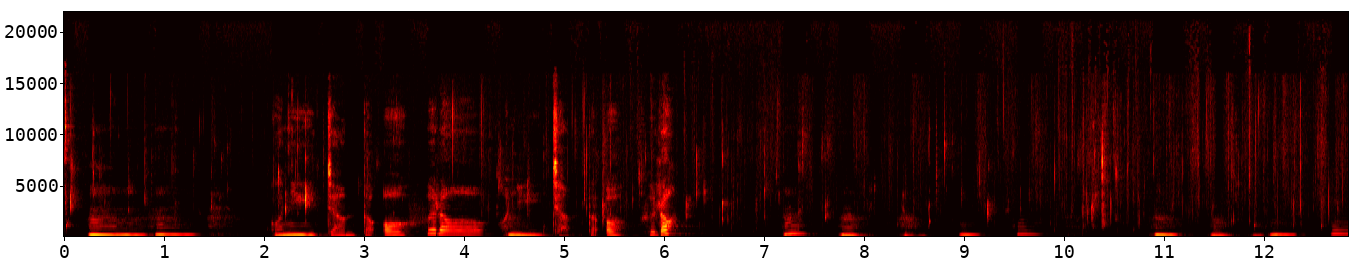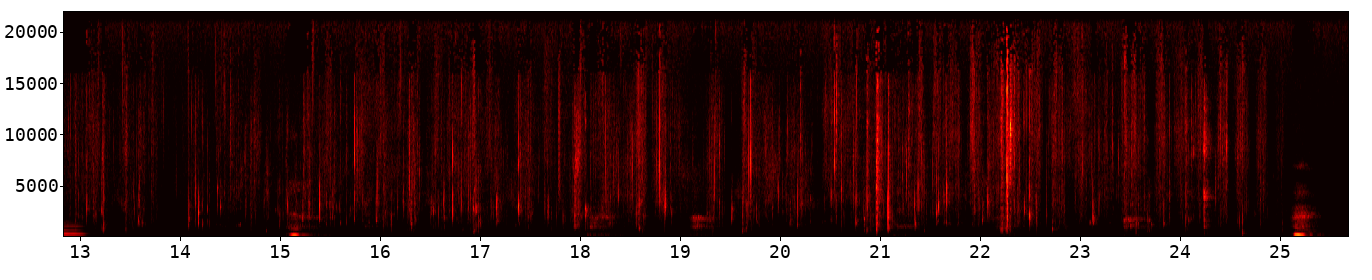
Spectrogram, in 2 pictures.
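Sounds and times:
soap foam squishing and crackling worked up by hand: 0.0s - 0.3s, 1.0s - 25.2s
person making short sing-song sounds: 0.0s - 1.4s, 2.1s - 6.4s, 7.2s - 10.1s, 10.8s - 13.5s
speech: 2.6s - 6.3s.

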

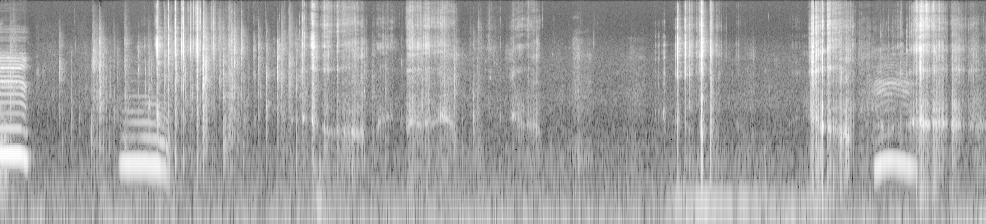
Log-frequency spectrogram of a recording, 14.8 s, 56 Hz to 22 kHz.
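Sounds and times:
short vocal sounds: 0.0s - 0.5s, 1.8s - 2.6s, 13.1s - 13.9s
crunchy coconut leaf pie pastry being eaten: 0.9s - 9.1s, 9.8s - 11.3s, 12.0s - 14.7s.

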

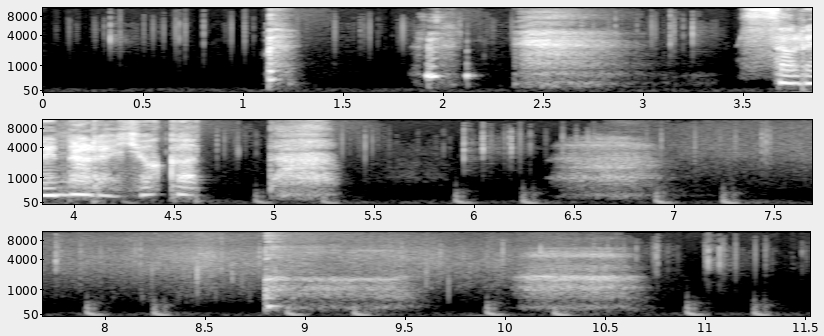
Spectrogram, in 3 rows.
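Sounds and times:
speech: 3.6s - 4.7s
human heartbeat thumping: 4.9s - 11.5s.

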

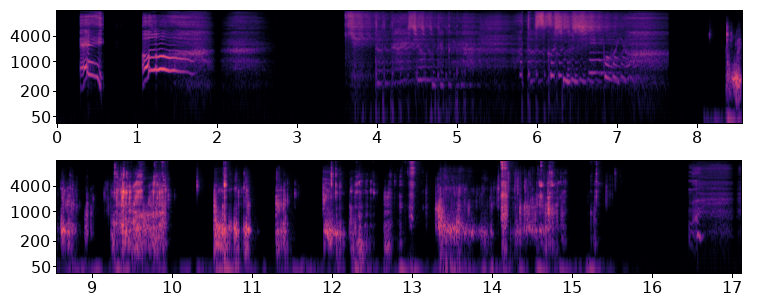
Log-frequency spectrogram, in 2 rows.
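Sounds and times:
speech: 6.3s - 7.6s, 8.4s - 9.0s
gurgling stomach rumbles of a woman holding back the urge to defecate: 8.3s - 15.6s.

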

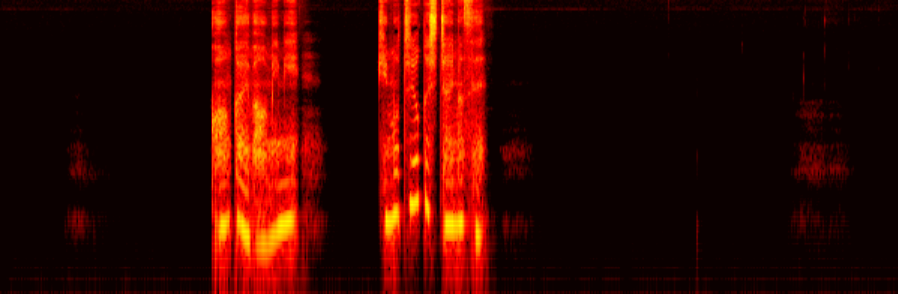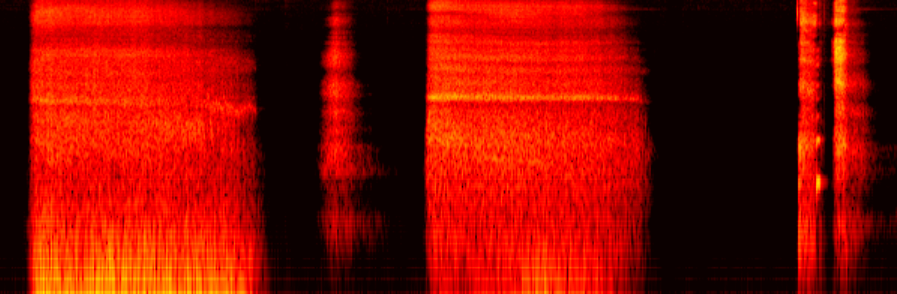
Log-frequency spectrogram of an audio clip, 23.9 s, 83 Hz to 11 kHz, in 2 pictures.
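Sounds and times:
speech: 2.9s - 4.1s, 5.1s - 6.5s
soft breaths blown into the ear: 12.4s - 15.5s, 17.6s - 20.6s.

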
